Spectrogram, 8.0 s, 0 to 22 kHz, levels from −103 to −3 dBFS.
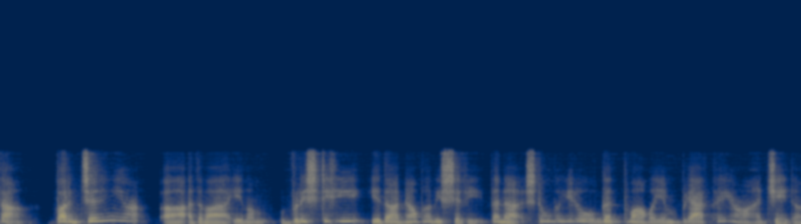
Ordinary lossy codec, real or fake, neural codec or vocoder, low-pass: none; fake; codec, 16 kHz, 0.3 kbps, FocalCodec; 7.2 kHz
